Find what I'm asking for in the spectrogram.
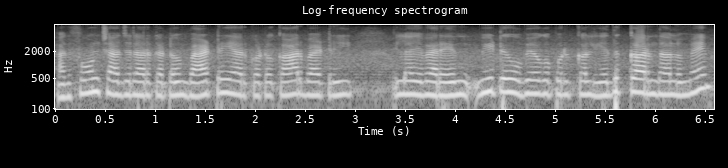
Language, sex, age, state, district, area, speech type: Tamil, female, 30-45, Tamil Nadu, Chennai, urban, spontaneous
